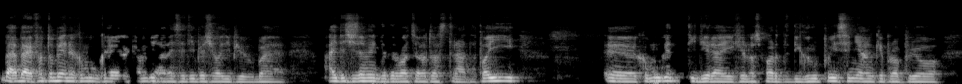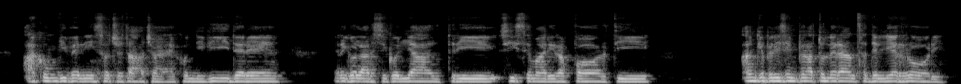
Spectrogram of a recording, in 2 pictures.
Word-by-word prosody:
Beh 140 - +4
dai, 145 -1 +7
hai - - +3
fatto 160 +1 0
bene 165 -1 +4
comunque 145 -1 -2
a 135 -1 -2
cambiare 140 -1 -3
se 135 +1 -4
ti 135 - -2
piaceva 135 -1 -2
di 130 0 -1
più, 120 -1 -5
beh 120 -1 -6 0.4
hai 150 - +3
decisamente 145 -1 +2
trovato 130 0 0
la 130 - 0
tua 130 0 -2
strada. 125 -3 -7
Poi, 155 +3 +4 0.8
ehm, 140 -3 +1
comunque, 155 +4 +1
ti 150 - -3
direi 135 -2 +2
che 130 +2 -3
uno 130 0 -2
sport 130 -1 -2
di 125 +2 -6
gruppo 135 +3 -1
insegna 150 -2 +1
anche 130 +1 -3
proprio 125 -2 -3 0.5
a - - 0
convivere 145 -2 +1
in 140 - +1
società, 135 -2 -2
cioè 125 -1 -4
condividere, 135 0 0 0.4
regolarsi 140 -1 0
con 140 +1 +1
gli 135 +1 +2
altri, 135 0 +1
sistemare 140 -3 -1
i - - +2
rapporti, 130 -1 0 0.9
anche 160 0 +3
per 155 0 +4
esempio 155 0 +3
la 150 - +2
tolleranza 150 -2 +1
degli 140 0 +1
errori. 130 -5 -1
135 Hz, 165 wpm, -20 LUFS, 130-145 Hz, 0.9 s, dai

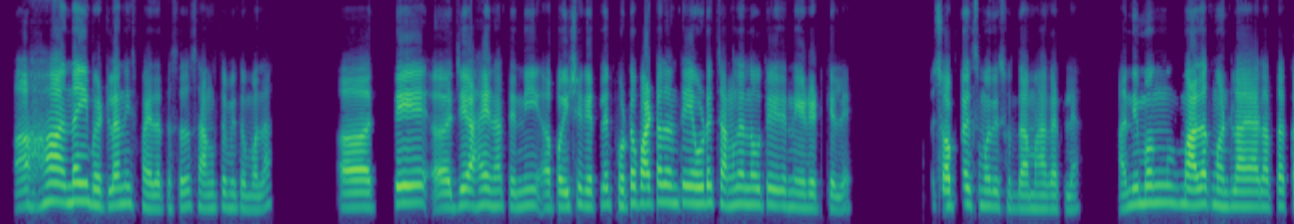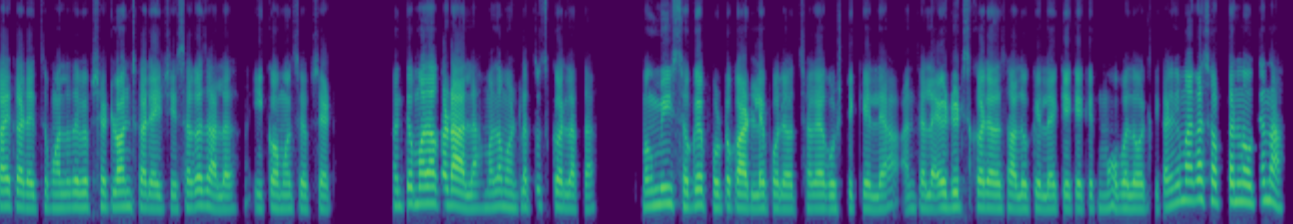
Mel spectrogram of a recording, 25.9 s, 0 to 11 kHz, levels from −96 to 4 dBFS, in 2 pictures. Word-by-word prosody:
अ, - - +1
हां, 235 0 +5
नाही 240 +1 +6
भेटला 195 -2 +2
नाहीच 215 0 -6
फायदा 160 -2 -1
तसं, 170 +2 -5
सांगतो 165 -1 -4
मी 165 - -8
तुम्हाला. 155 +1 -7 0.7
अ, 175 +1 +5 0.2
ते 220 +1 +7
अ, 170 +1 -1
जे 200 +2 +3
आहे 195 +1 +5
ना 185 0 -2
त्यांनी, 185 +2 -4
अ, 170 - -3
पैसे 180 +3 0
घेतले 185 +2 -1
फोटो 195 +3 +1
पाठवला 220 +2 +6
आणि 220 -1 -3
ते 225 - +2
एवढे 215 +1 +3
चांगले 200 +1 +1
नव्हते 200 -1 -2
त्यांनी 180 -2 -4
एडिट 165 -1 -1
केले. 150 -1 -6 0.9
सॉफ्टवेअरमध्येसुद्धा 185 -4 0
महागातल्या. 155 -1 -5 0.4
आणि 180 +6 -2
मग 220 +1 +2 0.3
मालक 205 +1 +7
म्हटला, 185 -1 +1
"यार, 180 0 +2
आता 180 +2 -1
काय 185 -1 +2
करायचं? 170 -1 -2
मला 165 0 -4
तर 175 - -1
वेबसाईट 170 +1 -4
लॉन्च 180 0 +2
करायचीय 160 -2 -2
.सगळं 170 +4 -2
झालं. 155 -4 -1 0.2
E-commerce 160 -1 -4
website." 155 0 -4 0.6
अन् 190 - -6
तो 210 - +1
माझ्याकडं 210 -2 +5
आला. 160 -3 +3
मला 170 +2 -4
म्हटला 170 -1 -5
तूच 195 -1 -13
कर 170 -2 -1
आता. 155 0 -6 0.5
मग 180 - -2
मी 210 +2 0
सगळे 195 0 -1
फोटो 170 +1 -2
काढले 160 -1 +3
परत, 155 -2 -3
सगळ्या 160 0 -1
गोष्टी 155 +1 -6
केल्या 155 0 -4
अन् 155 - -10
त्याला 160 -1 -1
एडिट 170 +2 0
करायला 165 -2 +1
चालू 155 0 -2
केलं 155 -2 -3
एक-एक, 155 0 -4
एक-एक 160 0 -5
मोबाईलवरती. 155 -1 -4
कारण 175 +4 -4
की 225 - -4
माझ्याकडं 255 +1 +2
सॉफ्टवेअर 240 -1 0
नव्हते 230 +1 0
ना. 235 -2 +2
175 Hz, 190 wpm, -24 LUFS, 160-200 Hz, 0.9 s, ते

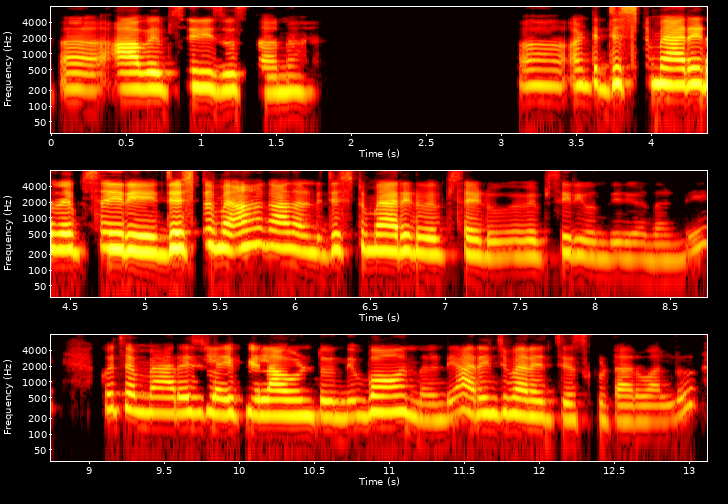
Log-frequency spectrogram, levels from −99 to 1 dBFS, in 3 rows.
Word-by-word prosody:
ఆహ్, 205 -2 -4 0.2
ఆ - - +9
web 215 -1 0
series 230 -4 -2
జూస్తాను. 190 -2 -7 1.5
ఆ! - - -5 0.3
అంటే 255 +2 -4
జస్ట్ 275 -1 +1
మ్యారీడ్ 260 0 +6
వెబ్ 250 -3 +2
సీరీ 255 -3 +6 0.2
జస్ట్ 265 +1 +6
మ్యా 255 - +5
అహా! 305 +3 -2
కాదండి. 245 -5 0
జస్ట్ 245 +1 -6
మ్యారీడ్ 235 -1 +3
వెబ్సైడు 195 -2 -5 0.2
వెబ్ 180 -1 -10
సీరీ 215 -3 -8
ఉంది 170 0 -15
కదండీ. 160 +6 -18 0.4
కొంచెం 295 0 -3
మ్యారేజ్ 255 0 -3
లైఫ్ 240 0 -3
ఎలా 230 0 +4
ఉంటుంది? 220 -1 -6
బావుందండి. 230 -8 -1
అరేంజ్ 250 0 -4
మ్యారేజ్ 215 -3 -2
చేసుకుంటారు 185 -2 -10
వాళ్ళు. 180 +7 -13
230 Hz, 145 wpm, -21 LUFS, 195-255 Hz, 1.5 s, ఆ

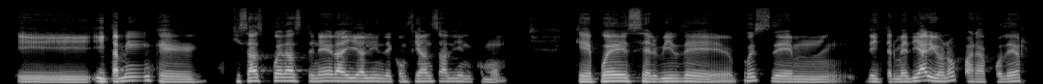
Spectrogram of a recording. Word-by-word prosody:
y 60 - 0
y 140 -4 +3
también 180 +7 +3
que 120 -4 -2 0.3
quizás 155 +3 +2
puedas 165 -1 +2
tener 155 +1 0
ahí 150 -1 +4
alguien 145 0 0
de 135 -1 -3
confianza, 140 +3 -2
alguien 140 -1 -4
como 115 -1 -9 0.7
que 130 -3 +2
puede 150 +4 +5
servir 140 0 0
de 125 - -1
pues, 170 +1 -4
de, 130 -3 0
mm, 120 -1 -5
de 140 - -3
intermediario, 135 +6 +2
¿no? 185 +6 -3
Para 125 -2 -2
poder, 135 +5 -3
140 Hz, 145 wpm, -24 LUFS, 125-150 Hz, 0.7 s, puede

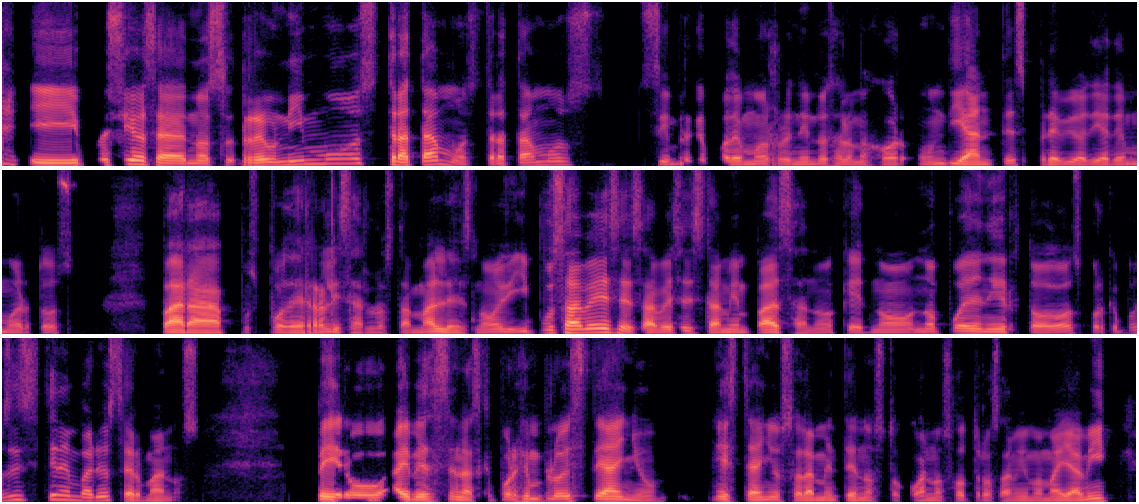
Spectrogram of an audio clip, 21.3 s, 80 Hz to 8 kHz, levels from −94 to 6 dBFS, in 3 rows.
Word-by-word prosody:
y, 130 -1 +3
pues, 140 - -2
sí, 195 - +6
o 185 - +7
sea, 120 -5 +6
nos 120 0 -2
reunimos, 185 +11 0
tratamos, 145 - +4
tratamos 155 +8 -4 0.2
siempre - - -9
que - - -12
podemos 105 +4 -3
reunirnos 105 +2 -7
a - - -6
lo 100 - -6
mejor 95 +2 -7
un 105 +2 -8
día 115 -4 +5
antes 100 +6 -4
previo 95 +2 -3
a - - -2
Día 95 -1 -2
de 100 - -5
Muertos 105 -2 -9 0.5
para, 95 -2 +6
pues, - - -21
poder 95 +1 -2
realizar 105 -5 -3
los 95 0 -13
tamales, 100 -4 -1
¿no? 110 +3 -5
Y 110 +2 -5
y, - - -7
pues, 150 +7 -6
a 165 - +12
veces 175 - +3
a 95 - +5
veces 125 +4 -4
también 105 +1 -1
pasa, 100 -5 +2
¿no?, 95 +4 -11
que - - -6
no 105 +1 -5
no 115 0 -4
pueden 120 -2 0
ir 110 0 -1
todos 95 +7 -3
porque, - - -13
pues, 150 +6 -13
sí, 210 - -5
sí - - -12
tienen 215 -3 -2
varios 175 +3 -2
hermanos. 85 -2 -3 0.7
Pero 120 -3 +5 0.2
hay 120 0 +7
veces 115 +1 +1
en 115 - 0
las - - 0
que, - - -20
por 115 - -2
ejemplo, 130 +1 -2
este 130 0 +2
año 110 -1 +2 0.3
este 115 -1 0
año 115 0 0
solamente 100 -1 -2
nos 95 -2 -9
tocó - - -10
a - - -5
nosotros, - - -10
a 90 - -5
mi 90 +1 -9
mamá 90 +2 -5
y - - +1
a 95 - +3
mí. 140 +4 -2
115 Hz, 215 wpm, -23 LUFS, 100-135 Hz, 0.7 s, a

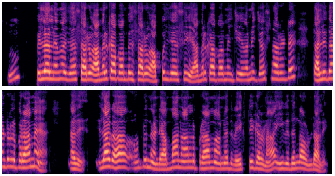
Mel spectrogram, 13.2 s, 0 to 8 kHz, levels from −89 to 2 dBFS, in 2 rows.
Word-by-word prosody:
హ్మ్. 250 +11 -7 0.4
పిల్లలనేమో 255 0 +4
జేస్తారు, 240 0 +3 0.2
అమెరికా 255 +5 +1
పంపిస్తారు, 235 -1 +1
అప్పులు 240 +8 -5
జేసి 230 +1 -1 0.2
అమెరికా 235 +4 -1
పంపించి 225 0 -5
ఇవన్నీ 220 +4 -5
జేస్తున్నారంటే, 250 +3 -2 0.5
తల్లిదండ్రుల 260 +4 +2
ప్రేమే. 245 +3 +2 0.7
అది. 175 -5 -2 0.4
ఇలాగా 260 -3 +6 0.4
ఉంటుందండి. 230 -6 -3
అమ్మా 235 +7 -2
నాన్నల 230 0 -2
ప్రేమనేది 205 -2 -1
వ్యక్తీకరణ 190 -1 -2 0.3
ఈ 200 - -2
విధంగా 200 +3 0
ఉండాలి. 160 -10 -3
235 Hz, 105 wpm, -21 LUFS, 210-250 Hz, 0.7 s, ఇలాగా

